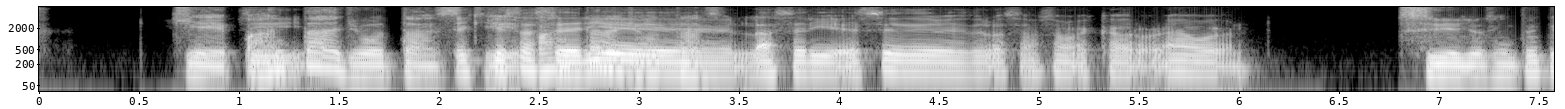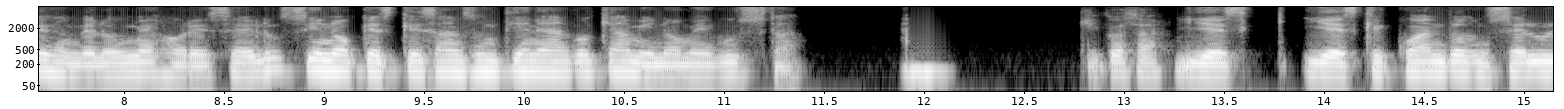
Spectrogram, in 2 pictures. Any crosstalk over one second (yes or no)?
yes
